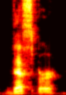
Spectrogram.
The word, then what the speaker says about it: VSEPR: receptors, but have different biological effects Valence shell electron pair repulsion theory (VSEPR, pronounced "vesper") is the simplest theory to explain ...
